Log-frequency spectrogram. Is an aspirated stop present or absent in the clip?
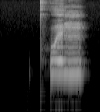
present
